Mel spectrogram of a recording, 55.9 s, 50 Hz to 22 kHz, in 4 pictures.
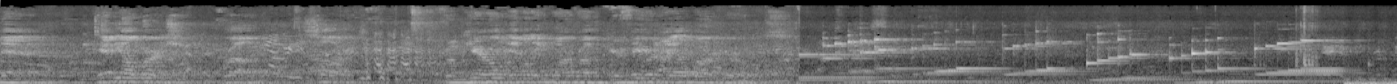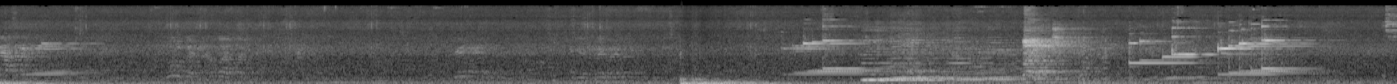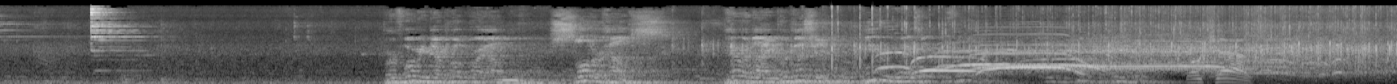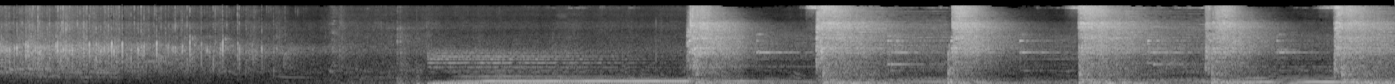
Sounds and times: Tubular bells: 8.0 - 16.0, 20.8 - 30.0, 46.2 - 55.8.

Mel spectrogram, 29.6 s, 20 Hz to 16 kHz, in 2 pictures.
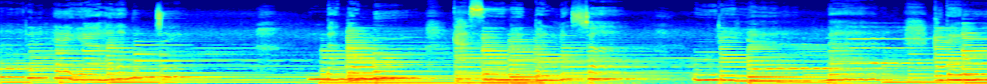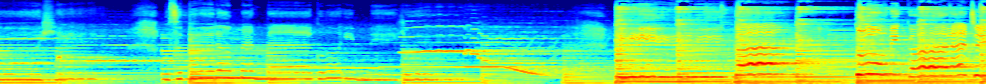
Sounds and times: Music: 0.0 - 29.6.

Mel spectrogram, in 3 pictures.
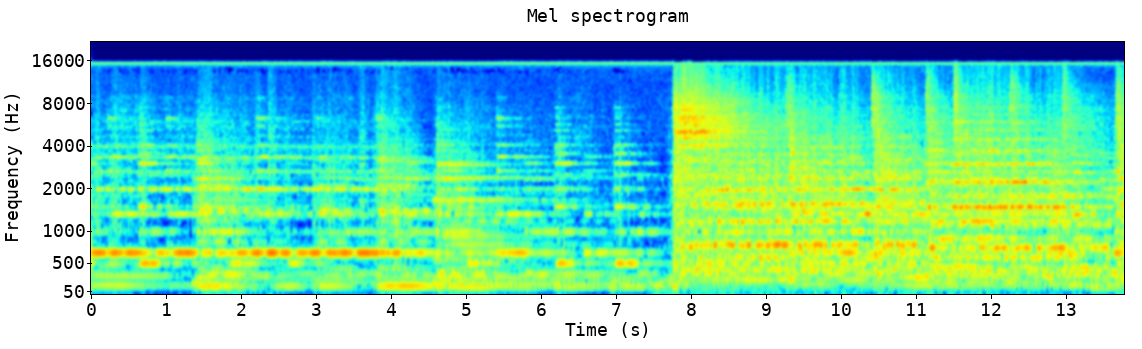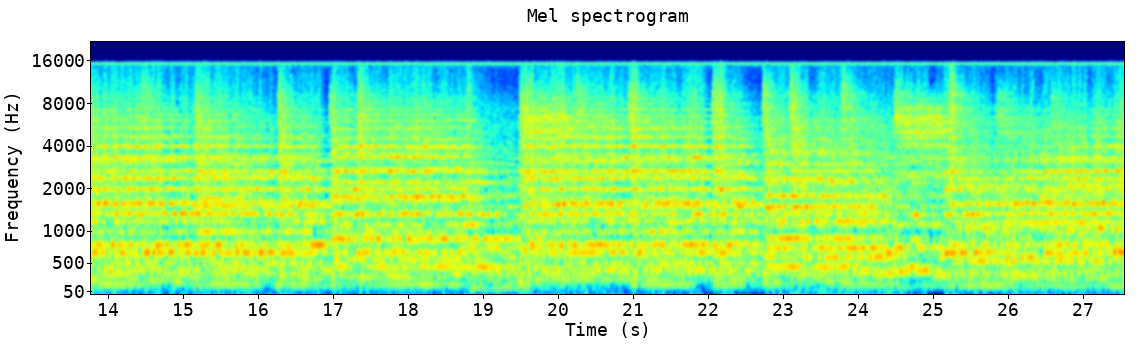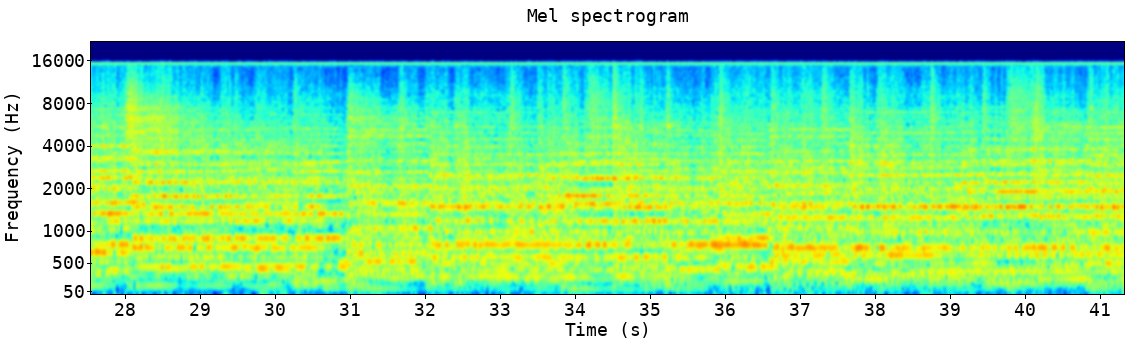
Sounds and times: Orchestra: 0.0 - 41.3
Trombone: 0.0 - 41.3
Trumpet: 0.0 - 41.3.

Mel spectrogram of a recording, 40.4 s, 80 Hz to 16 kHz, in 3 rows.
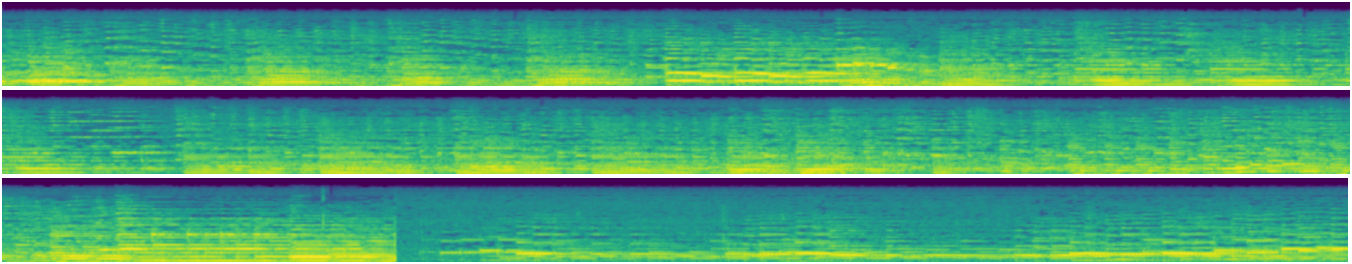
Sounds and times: Violin, fiddle: 0.0 - 30.9.

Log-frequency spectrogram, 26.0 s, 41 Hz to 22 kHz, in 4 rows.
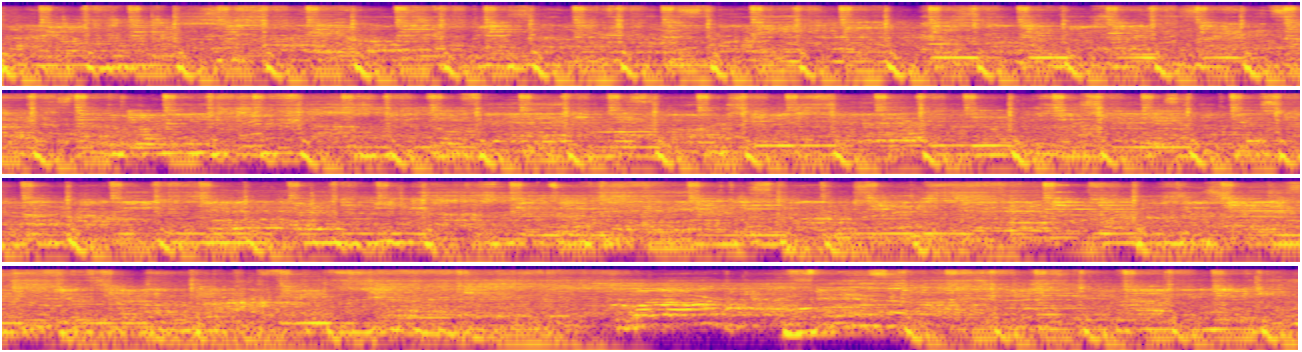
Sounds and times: Music: 0.0 - 25.9.

